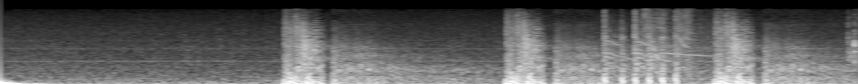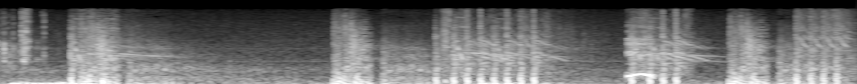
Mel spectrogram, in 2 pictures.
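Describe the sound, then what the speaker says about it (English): Gunfire rings out in GTA Vice City in repeated sharp bursts and single shots, spread irregularly over the stretch with quieter gaps between volleys. "Where's the guy shooting at us?"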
